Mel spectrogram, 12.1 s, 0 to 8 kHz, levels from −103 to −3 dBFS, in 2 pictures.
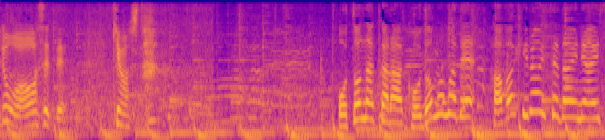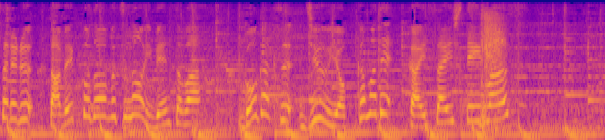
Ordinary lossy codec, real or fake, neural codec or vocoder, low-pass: none; real; none; 7.2 kHz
